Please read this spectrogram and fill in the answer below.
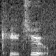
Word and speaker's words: Ketu: However, it is now called K2. So it is spelled Ketu, but you can call it K2 for short.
